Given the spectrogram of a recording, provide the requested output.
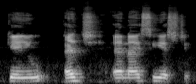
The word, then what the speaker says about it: knight: जैसे हमारे पास एक वर्ड है नाइट, KNIGHT, जो कि it refers to warriors, and it was pronounced KUHNICHT.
